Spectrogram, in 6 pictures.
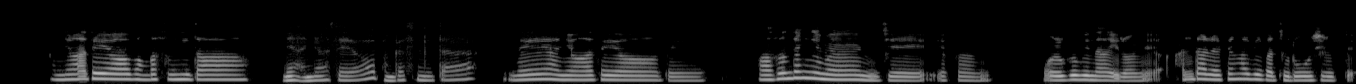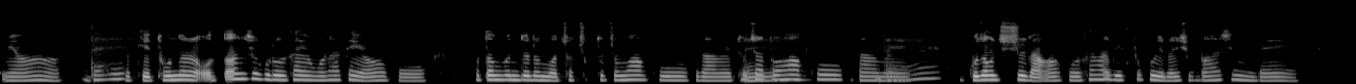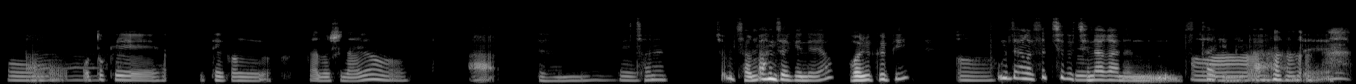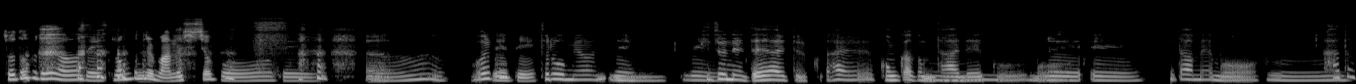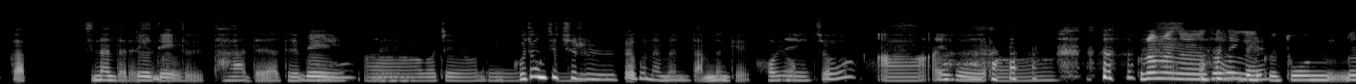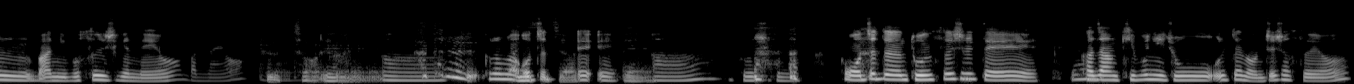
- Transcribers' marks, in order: tapping; other background noise; static; distorted speech; laughing while speaking: "절망적이네요"; background speech; laugh; laugh; laugh; laugh
- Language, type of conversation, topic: Korean, unstructured, 돈을 쓸 때 가장 행복한 순간은 언제인가요?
